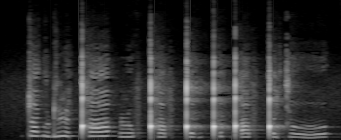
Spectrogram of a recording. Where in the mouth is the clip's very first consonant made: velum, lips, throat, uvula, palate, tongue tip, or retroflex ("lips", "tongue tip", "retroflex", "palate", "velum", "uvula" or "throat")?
retroflex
